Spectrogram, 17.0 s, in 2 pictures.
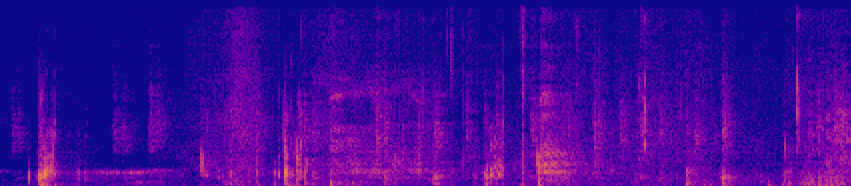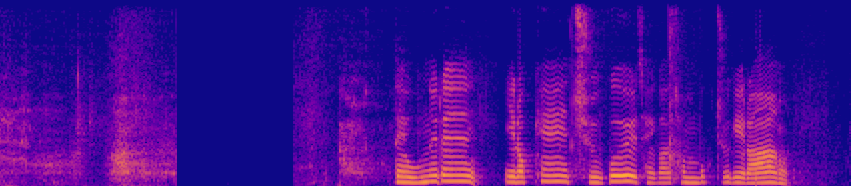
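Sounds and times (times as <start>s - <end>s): person chewing and biting: 0.3s - 6.8s.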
